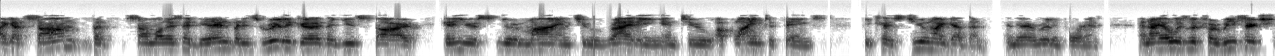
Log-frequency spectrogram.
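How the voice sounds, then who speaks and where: The speaker talks at a moderate pace with a Spanish accent. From Mexico. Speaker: engineering student. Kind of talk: student panel talk.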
